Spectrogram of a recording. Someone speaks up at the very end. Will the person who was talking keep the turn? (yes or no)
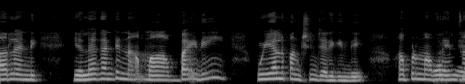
yes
